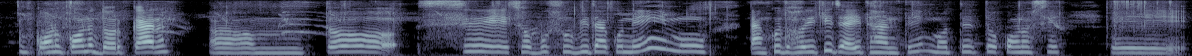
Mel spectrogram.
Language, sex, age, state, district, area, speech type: Odia, female, 18-30, Odisha, Nabarangpur, urban, spontaneous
